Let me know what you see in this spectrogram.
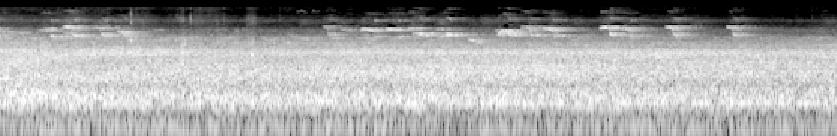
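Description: Birds chirping, a string of short high calls through the second half, over a steady wash of outdoor background noise.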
